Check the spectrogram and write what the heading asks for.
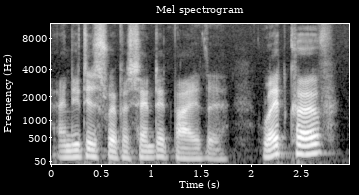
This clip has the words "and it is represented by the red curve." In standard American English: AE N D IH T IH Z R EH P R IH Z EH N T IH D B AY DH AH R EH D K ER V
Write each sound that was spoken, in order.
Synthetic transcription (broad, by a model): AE N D IH T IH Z R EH P R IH S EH N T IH D B AY DH AH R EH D K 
